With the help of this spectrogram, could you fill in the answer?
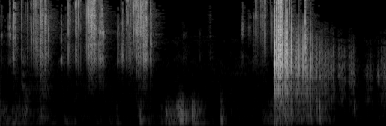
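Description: Dice rattle in a cup or hand in a run of short scratchy bursts, then clatter loudly onto a hard surface and skitter to a stop, with no talking.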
